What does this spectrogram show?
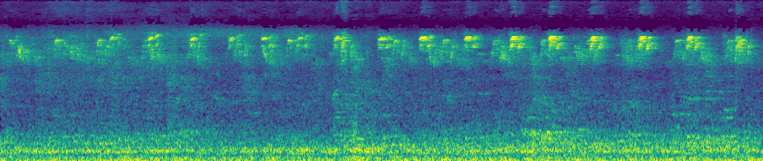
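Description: A small bird chirping over and over, about two or three short high chirps a second, above a steady low rumble and murmur of a large hall.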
